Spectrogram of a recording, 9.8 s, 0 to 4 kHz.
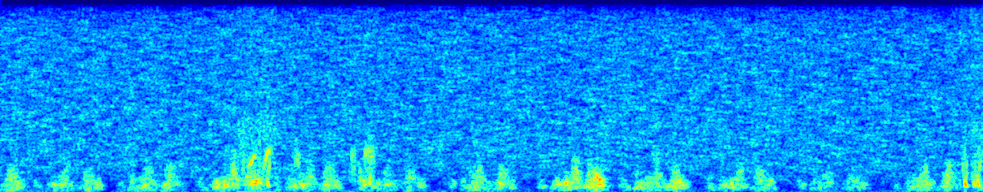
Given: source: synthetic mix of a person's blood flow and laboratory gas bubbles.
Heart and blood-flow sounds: Doppler ultrasound of blood flow; precordium
2.36-2.76 s: bubbles
2.93-3.02 s: bubbles
3.49-3.76 s: bubbles
9.59-9.84 s: bubbles
From the record:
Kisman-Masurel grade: 123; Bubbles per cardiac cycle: 1 to 2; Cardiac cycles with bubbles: 10 to 50%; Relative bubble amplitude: loud (0.450 to 0.775); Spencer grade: 2 (many but less than half of the cardiac periods contain bubble signals, singularly or in groups); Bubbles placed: anywhere in the cardiac cycle

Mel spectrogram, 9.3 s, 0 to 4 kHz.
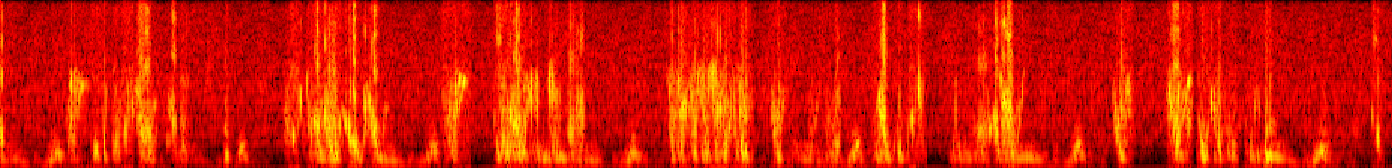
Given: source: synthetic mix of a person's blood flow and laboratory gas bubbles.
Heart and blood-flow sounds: Doppler ultrasound of blood flow; precordium
0.00-0.03 s: bubbles
0.43-1.05 s: bubbles
1.10-1.26 s: bubbles
1.49-1.54 s: bubbles
1.88-2.59 s: bubbles
2.94-3.13 s: bubbles
3.28-3.90 s: bubbles
4.42-5.02 s: bubbles
5.12-5.25 s: bubbles
5.38-5.62 s: bubbles
5.80-6.17 s: bubbles
6.32-6.83 s: bubbles
7.40-7.57 s: bubbles
7.76-8.26 s: bubbles
8.29-8.52 s: bubbles
9.13-9.22 s: bubbles
From the record:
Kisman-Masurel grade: 343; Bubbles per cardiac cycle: rolling drumbeat, 9 or more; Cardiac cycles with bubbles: 100%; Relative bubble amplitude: loud (0.450 to 0.775); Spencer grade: 3 (all of the cardiac periods contain showers or single bubble signals, but not dominating or overriding the cardiac motion signals); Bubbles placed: only in the low amplitude regions of the cardiac cycle

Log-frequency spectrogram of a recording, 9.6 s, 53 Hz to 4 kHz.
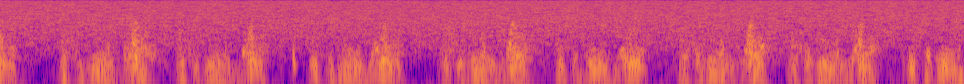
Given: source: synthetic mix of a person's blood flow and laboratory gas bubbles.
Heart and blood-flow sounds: Doppler ultrasound of blood flow; precordium
2.91-3.00 s: bubbles
From the record:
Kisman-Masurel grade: 112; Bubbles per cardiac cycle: 1 to 2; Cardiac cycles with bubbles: 1 to 10%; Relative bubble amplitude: moderate (0.250 to 0.450); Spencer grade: 1 (occasional bubble signal discernible with the cardiac motion signal, with majority of cardiac periods free of bubbles); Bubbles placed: only in the low amplitude regions of the cardiac cycle

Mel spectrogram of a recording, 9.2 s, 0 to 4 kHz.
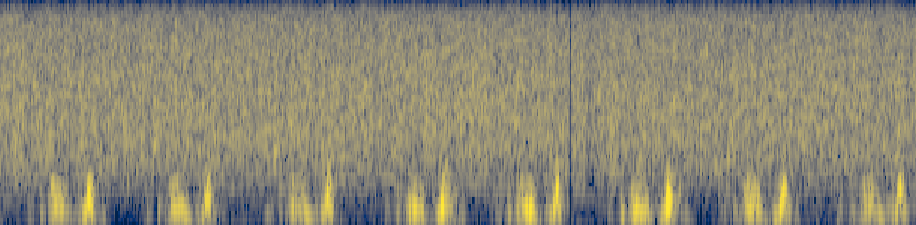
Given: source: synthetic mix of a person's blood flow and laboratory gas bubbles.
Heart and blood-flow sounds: Doppler ultrasound of blood flow; precordium
no bubbles
From the record:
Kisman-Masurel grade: 000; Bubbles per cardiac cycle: 0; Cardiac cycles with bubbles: 0%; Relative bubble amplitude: no bubbles discernible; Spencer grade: 0 (complete lack of bubble signals)

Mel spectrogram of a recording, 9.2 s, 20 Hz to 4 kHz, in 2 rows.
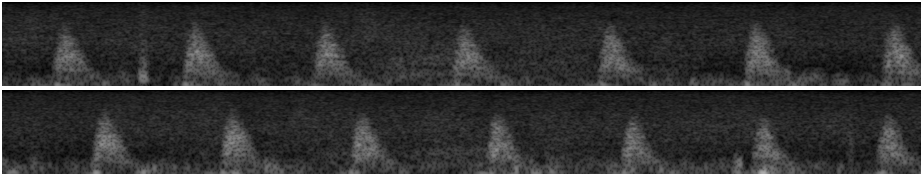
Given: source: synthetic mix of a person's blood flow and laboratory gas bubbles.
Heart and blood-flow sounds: Doppler ultrasound of blood flow; subclavian vein
0.67-0.75 s: bubbles
From the record:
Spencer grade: 1 (occasional bubble signal discernible with the cardiac motion signal, with majority of cardiac periods free of bubbles); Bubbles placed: anywhere in the cardiac cycle

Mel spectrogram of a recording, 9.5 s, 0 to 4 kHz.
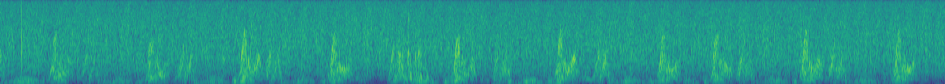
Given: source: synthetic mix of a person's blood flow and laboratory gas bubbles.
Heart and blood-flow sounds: Doppler ultrasound of blood flow; precordium
3.92-4.31 s: bubbles
From the record:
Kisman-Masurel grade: 113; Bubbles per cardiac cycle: 1 to 2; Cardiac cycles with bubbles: 1 to 10%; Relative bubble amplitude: loud (0.450 to 0.775); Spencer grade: 1 (occasional bubble signal discernible with the cardiac motion signal, with majority of cardiac periods free of bubbles); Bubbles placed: anywhere in the cardiac cycle

